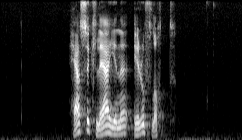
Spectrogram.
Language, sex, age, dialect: Faroese, male, 36-60, Norðurstreymoy/Eysturoy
